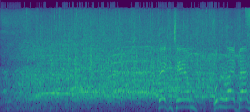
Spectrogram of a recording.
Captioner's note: cheers and applause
